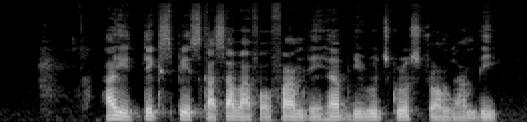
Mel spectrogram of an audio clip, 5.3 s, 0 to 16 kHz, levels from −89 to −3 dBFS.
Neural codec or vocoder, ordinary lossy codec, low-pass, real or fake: vocoder, 44.1 kHz, 128 mel bands every 256 samples, BigVGAN v2; AAC, 96 kbps; 14.4 kHz; fake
